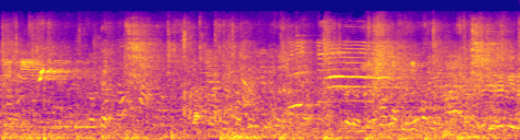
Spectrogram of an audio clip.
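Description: Indistinct voices of spectators and players calling and chattering, echoing in a large sports hall, with a basketball bouncing on the court.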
